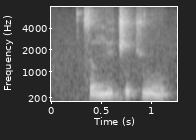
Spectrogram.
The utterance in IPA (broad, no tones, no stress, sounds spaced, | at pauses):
t͡s ɤ ŋ y d͡ʒ ə t͡ʃ u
